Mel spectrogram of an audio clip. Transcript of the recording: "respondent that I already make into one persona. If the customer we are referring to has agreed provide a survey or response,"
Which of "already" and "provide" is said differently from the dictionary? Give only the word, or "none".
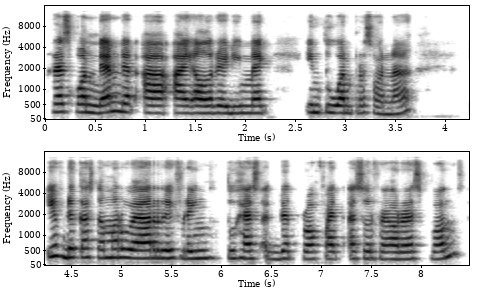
provide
